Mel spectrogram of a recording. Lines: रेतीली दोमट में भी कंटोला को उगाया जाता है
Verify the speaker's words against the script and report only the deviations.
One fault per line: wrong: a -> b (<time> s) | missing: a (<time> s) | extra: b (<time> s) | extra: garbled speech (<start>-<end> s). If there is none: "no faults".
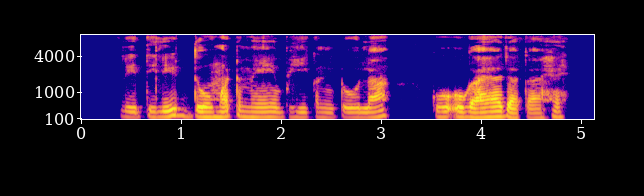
no faults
